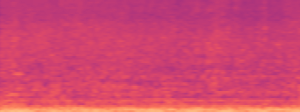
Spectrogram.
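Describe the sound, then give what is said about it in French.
A medium-sized boat passes on a river, its engine droning steadily, a low continuous rumble with a faint wash of water noise and no clear rise or fade. “Je me dis, euh, c'est pas un petit bateau, c'est quand même un, bateau, euh, euh, comme on voit là, un bateau genre moyen.”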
